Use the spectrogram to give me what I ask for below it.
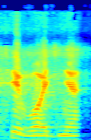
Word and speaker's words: сегодня: Отсюда и слово «сегодня» — «г» произносится за «в».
